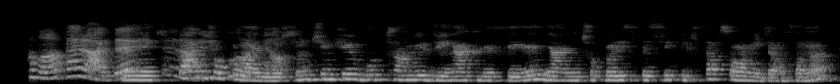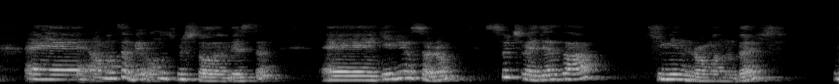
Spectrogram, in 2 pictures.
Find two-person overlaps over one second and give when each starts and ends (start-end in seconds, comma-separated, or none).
1.2-2.9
